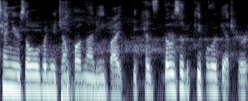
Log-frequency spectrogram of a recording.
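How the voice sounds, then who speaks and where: A woman is speaking. Her tone is dark and mellow. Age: 70s. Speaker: masters road cyclist. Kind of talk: interview. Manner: halting.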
